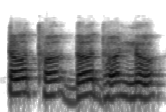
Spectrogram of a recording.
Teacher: दाताला जिभेचा स्पर्श होऊन उच्चारल्या जाणाऱ्या वर्णांना आपण काय म्हणतो, दंत्यवर्ण म्हणतो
